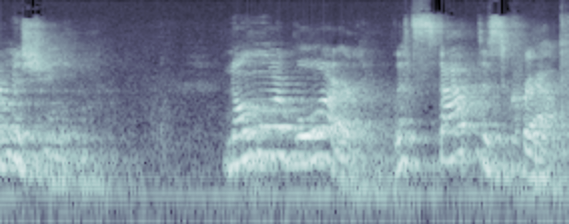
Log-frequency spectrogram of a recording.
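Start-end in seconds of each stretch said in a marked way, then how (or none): 1.7-4.2 rally the room, slow and rising; protester's outcry at the nuclear hearing; emphatic protest cry. Real, not acted.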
